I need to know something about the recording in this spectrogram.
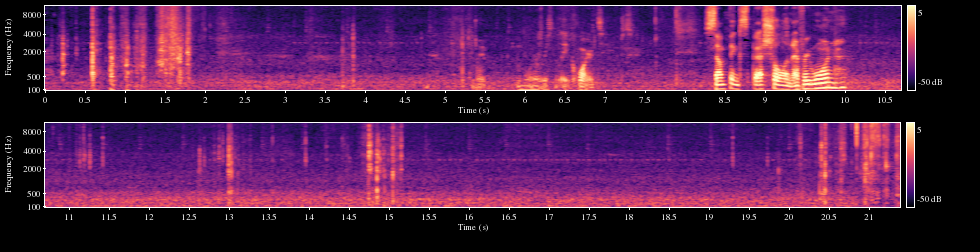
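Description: Plastic tape cases clack and slide against each other as a hand pulls one out.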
